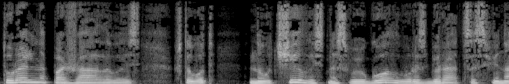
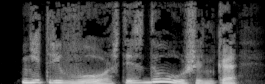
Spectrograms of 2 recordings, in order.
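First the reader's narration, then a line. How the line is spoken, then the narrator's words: Exclaimed. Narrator (Russian): воскликнула она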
